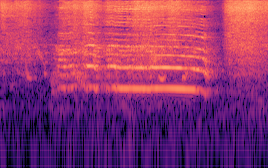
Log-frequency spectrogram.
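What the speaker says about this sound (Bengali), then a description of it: "দেখেন আমাদের মুরগিগুলো বাইরেও বেশিরভাগই বাইরে আছে মুরগি" A Sonali breed chicken on a laying farm lets out one loud, drawn-out crow, close by and on its own, followed by a brief softer call.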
